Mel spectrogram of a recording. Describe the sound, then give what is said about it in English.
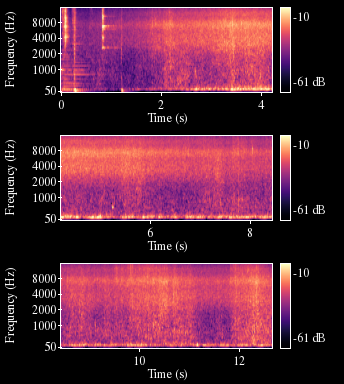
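A steady, dense roar of a storm, with rushing wind and rain-like hiss mixed with surging waves, continuous and fairly loud for the whole stretch, with no voices. “If you want to listen to the storm and the waves, just jump to the chapter.”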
